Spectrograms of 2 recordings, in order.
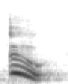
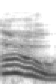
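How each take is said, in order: First: Said in the usual way. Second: High, loud "ooh" of disapproval; mock aggressive ooh. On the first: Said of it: "like, an aggressive reaction". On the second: Woman mad at comic in the restroom, mock aggressive. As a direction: jab it out aggressively.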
